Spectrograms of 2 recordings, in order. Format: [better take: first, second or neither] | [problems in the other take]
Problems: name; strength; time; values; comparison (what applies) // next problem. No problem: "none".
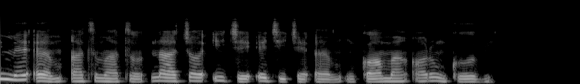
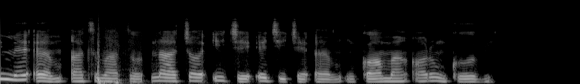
first | noise reduction (neural mask model RNNoise)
